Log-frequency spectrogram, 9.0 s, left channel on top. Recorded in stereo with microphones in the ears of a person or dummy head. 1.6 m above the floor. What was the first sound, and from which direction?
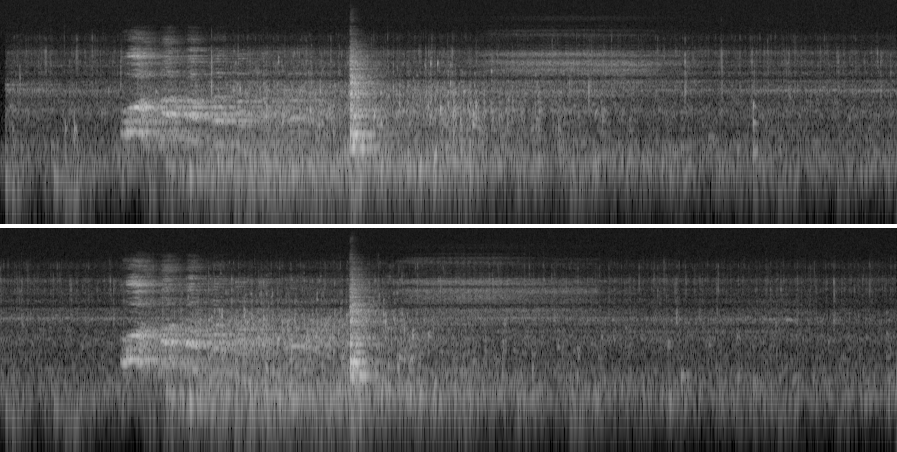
Laughter, 45° right (ahead or behind).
